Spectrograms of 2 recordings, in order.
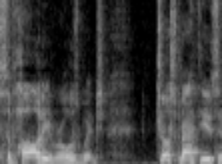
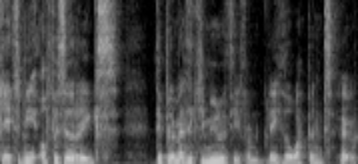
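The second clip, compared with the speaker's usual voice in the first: poorly faked South African accent. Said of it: "he kind of dips in from English to South African".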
